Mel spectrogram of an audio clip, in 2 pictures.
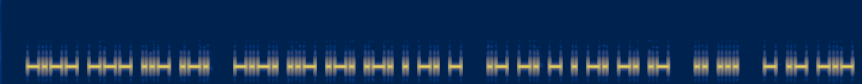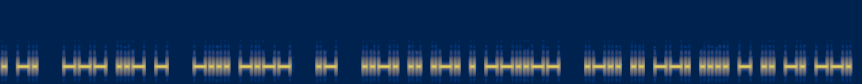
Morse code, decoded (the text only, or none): YOUR CURRENT ANTENNA IS TAKEN OUT BY A FIRE, LIGHTING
